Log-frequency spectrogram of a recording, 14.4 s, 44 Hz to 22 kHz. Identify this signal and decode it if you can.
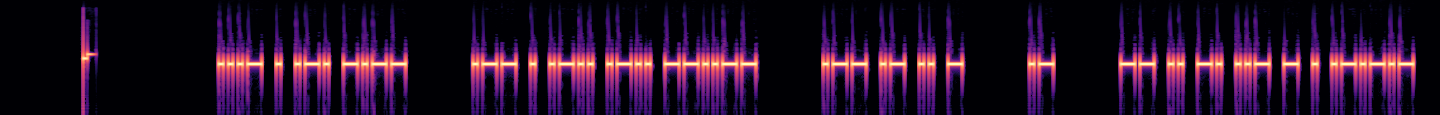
Morse code, heard as a keyed tone, about 25 wpm, 700 Hz. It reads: VERY WELL, WAIT A MINUTE.
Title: 2x Word-Spacing - Sentences from Top 500 Words - 25wpm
